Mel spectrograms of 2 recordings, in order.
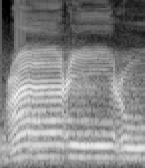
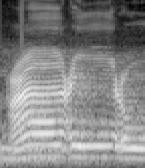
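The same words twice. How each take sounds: The two takes are said the same way.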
